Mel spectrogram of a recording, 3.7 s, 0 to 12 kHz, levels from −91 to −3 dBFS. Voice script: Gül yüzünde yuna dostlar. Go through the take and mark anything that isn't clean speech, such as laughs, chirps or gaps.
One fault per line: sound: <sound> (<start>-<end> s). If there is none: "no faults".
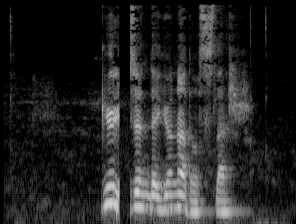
sound: dropout (1.5-1.6 s)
